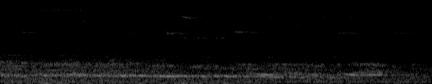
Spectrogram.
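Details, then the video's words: Howler monkeys, heard but unseen at 5am in Cocles, Costa Rica, roar in a deep, rumbling chorus with insects buzzing high overhead; bats may fly by. "Howler Monkey sounds at 5am."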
